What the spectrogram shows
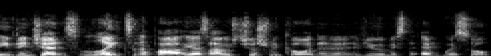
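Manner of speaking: usual speaking voice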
